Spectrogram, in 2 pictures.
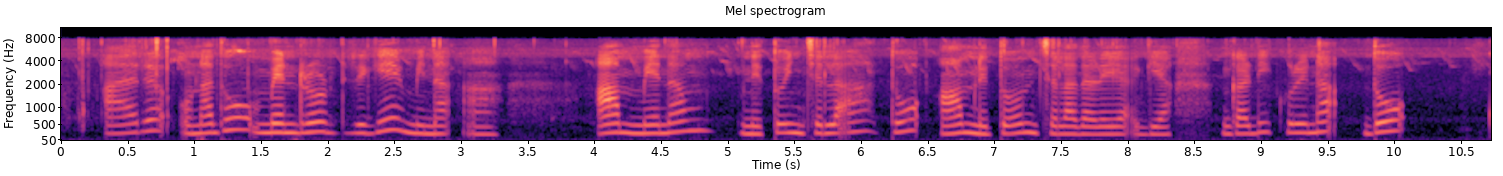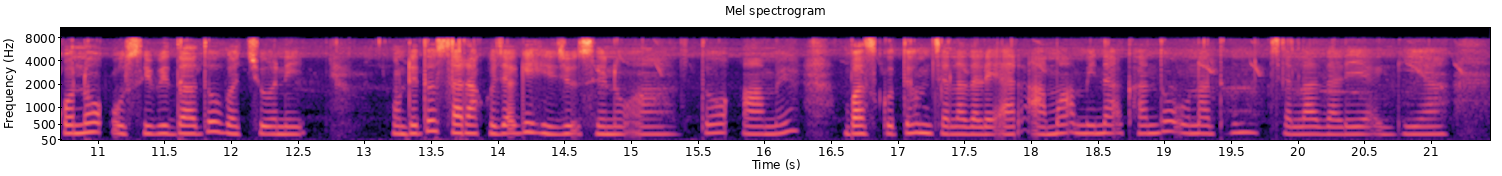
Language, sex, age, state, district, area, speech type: Santali, female, 18-30, Jharkhand, Seraikela Kharsawan, rural, spontaneous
